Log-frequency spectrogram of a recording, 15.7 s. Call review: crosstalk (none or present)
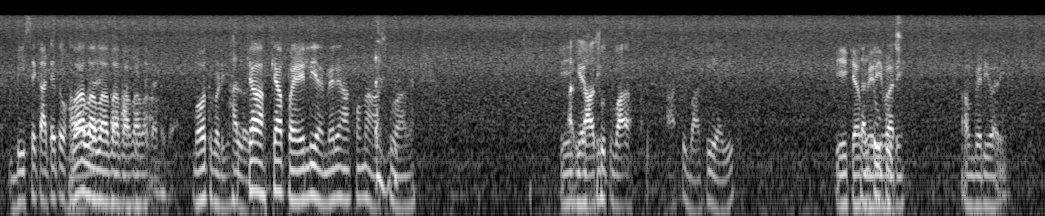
present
